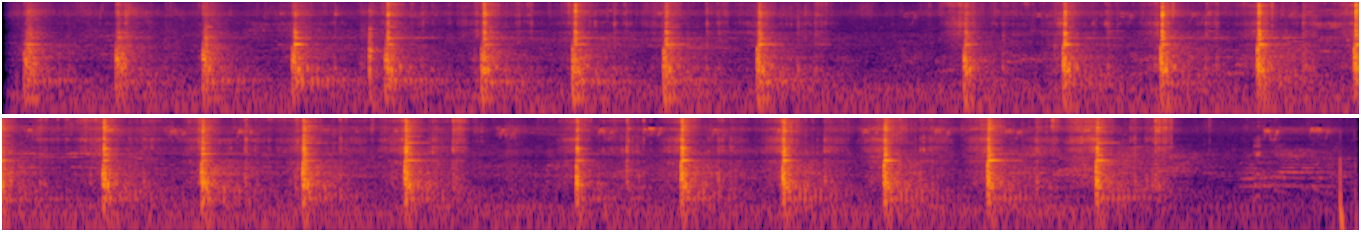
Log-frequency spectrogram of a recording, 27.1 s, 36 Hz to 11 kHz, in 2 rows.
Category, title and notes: Sound effects > Other mechanisms, engines, machines
Gỡ Ống Bơm Cát - Sand Pipe
Hit sand pipe. Record use iPhone 7 Plus smart phone. 2025.05.11 07:07
pipe, percussion, hit, metal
